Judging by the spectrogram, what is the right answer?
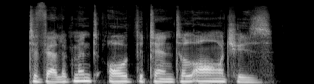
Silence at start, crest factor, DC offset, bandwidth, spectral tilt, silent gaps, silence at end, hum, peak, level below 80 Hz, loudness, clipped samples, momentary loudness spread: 0.3 s; 12 dB; 1%; 18 kHz; -6 dB/octave; none; 0.45 s; none; 0 dBFS; -46 dBFS; -13 LUFS; under 0.1%; 7 LU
